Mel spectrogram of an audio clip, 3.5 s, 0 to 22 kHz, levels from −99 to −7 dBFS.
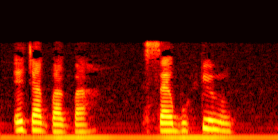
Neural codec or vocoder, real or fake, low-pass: none; real; 7.2 kHz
